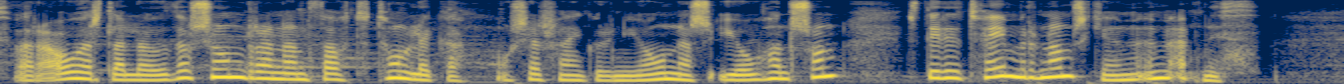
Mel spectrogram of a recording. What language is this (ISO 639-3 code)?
isl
